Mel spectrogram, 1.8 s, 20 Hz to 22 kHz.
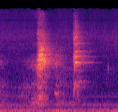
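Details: A 45-day-old female Shih Tzu puppy, in her first days in a new home and playing with a ball, gives two sharp, high-pitched barks about half a second apart.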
